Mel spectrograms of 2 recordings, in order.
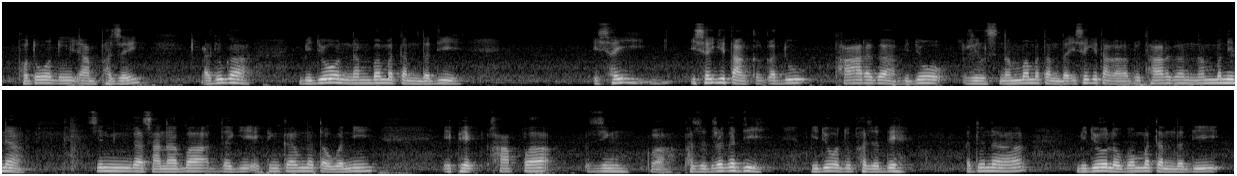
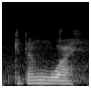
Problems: background sounds at intervals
